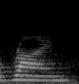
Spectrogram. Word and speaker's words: rhyme: And with an R, rhythm, or rhyme.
